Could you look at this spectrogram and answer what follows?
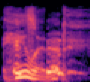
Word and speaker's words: Halen: You keep saying Van Halen. Van Halen. It's Halen.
